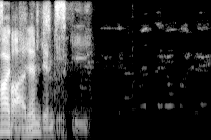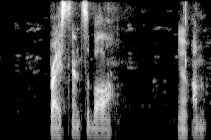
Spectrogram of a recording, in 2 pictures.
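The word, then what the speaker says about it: Podziemski: Is that how you pronounce his name? Podemski? So Nick told me way back in the fall, it's Podjemski.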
